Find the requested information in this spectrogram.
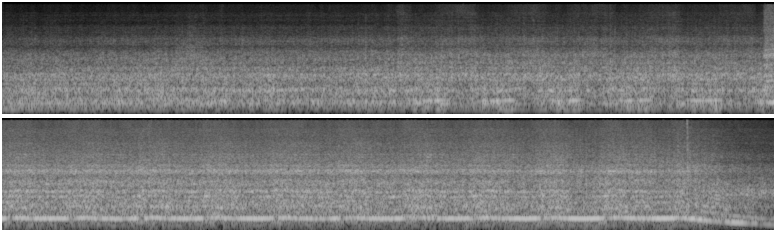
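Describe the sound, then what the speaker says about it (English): A blender purees jalapeño hot sauce with honey, apple cider vinegar and white vinegar. It starts after a short lead-in and then whirs loudly at a steady high pitch before winding down. "And now we'll blend it up."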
